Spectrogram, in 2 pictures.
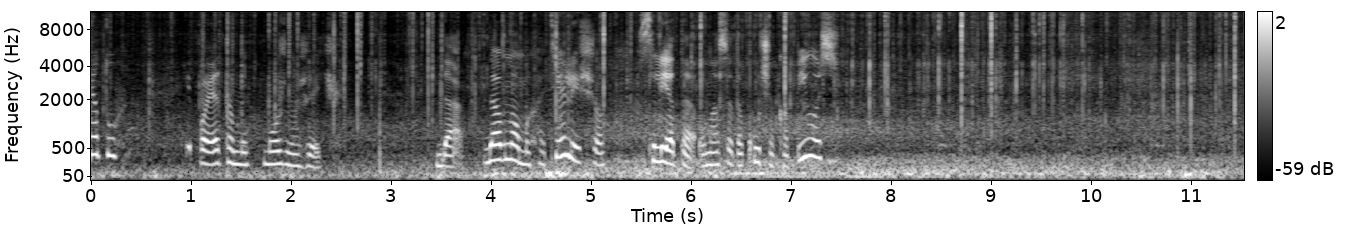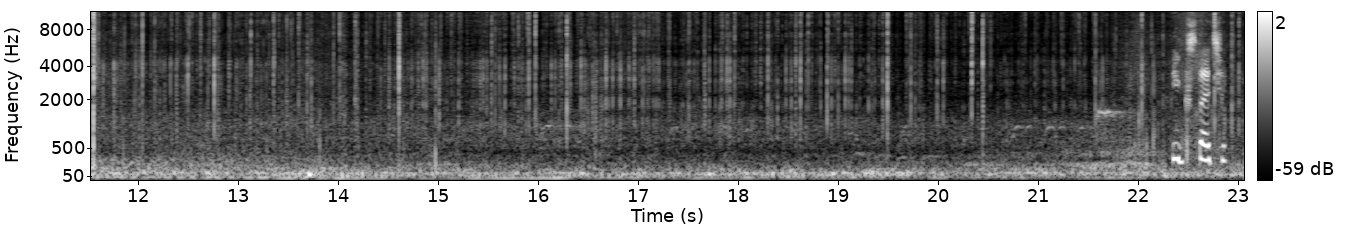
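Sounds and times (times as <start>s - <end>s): bonfire popping and crackling: 0.0s - 23.0s
low fire rumble: 0.0s - 23.0s.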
